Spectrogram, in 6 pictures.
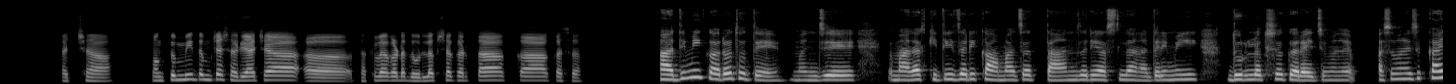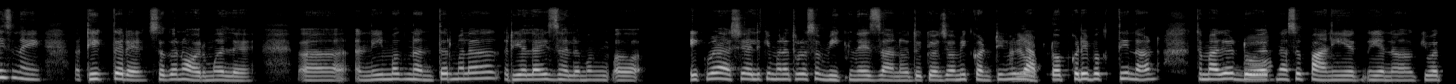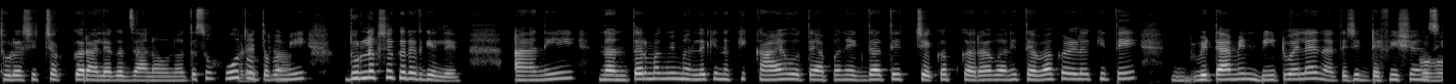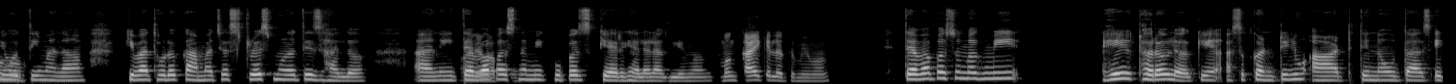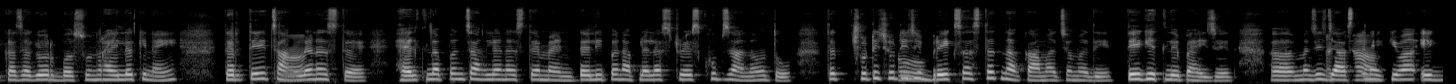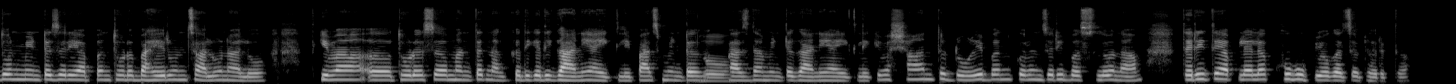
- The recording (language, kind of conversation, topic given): Marathi, podcast, तुमचे शरीर आता थांबायला सांगत आहे असे वाटल्यावर तुम्ही काय करता?
- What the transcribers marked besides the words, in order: in English: "रियलाइज"; in English: "वीकनेस"; in English: "कंटिन्यू"; in English: "चेकअप"; other background noise; in English: "कंटिन्यू"; tapping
